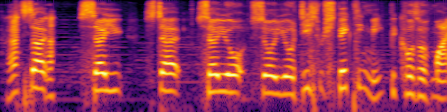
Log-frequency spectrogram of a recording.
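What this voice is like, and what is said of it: Put-on South African accent. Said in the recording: “your South African accent ... I'm actually very interested in your accent. It's unusual.”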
